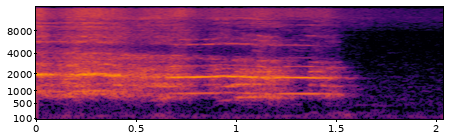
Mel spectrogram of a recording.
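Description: A rooster's hoarse, drawn-out crow, held steady for about a second and a half before it cuts off into quiet.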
